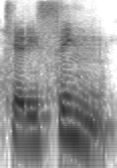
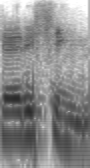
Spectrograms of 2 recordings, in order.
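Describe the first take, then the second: First: The middle consonant is an 's' sound. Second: The middle consonant is a 'sh' sound. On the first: The speaker calls it wrong. "not cherishing" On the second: The speaker calls it right. "cherishing, sh, cherishing"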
